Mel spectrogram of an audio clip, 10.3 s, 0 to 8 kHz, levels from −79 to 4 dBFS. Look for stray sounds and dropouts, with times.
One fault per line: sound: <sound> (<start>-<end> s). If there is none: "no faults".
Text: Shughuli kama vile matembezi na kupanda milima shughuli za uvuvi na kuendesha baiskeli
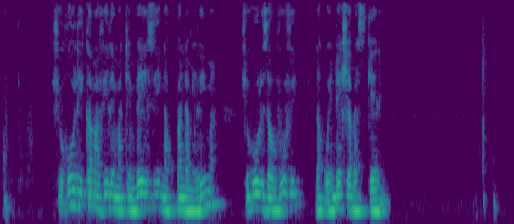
no faults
